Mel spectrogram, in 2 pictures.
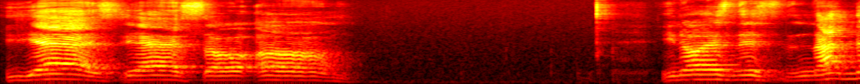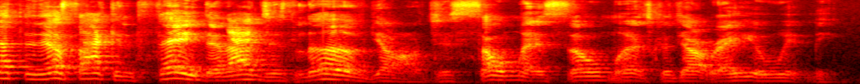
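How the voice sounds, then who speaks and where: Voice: medium pitch, takes it slowly, sharp tone. A person chatting casually and effusively to viewers as a video host, often repeating phrases. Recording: echoey room.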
